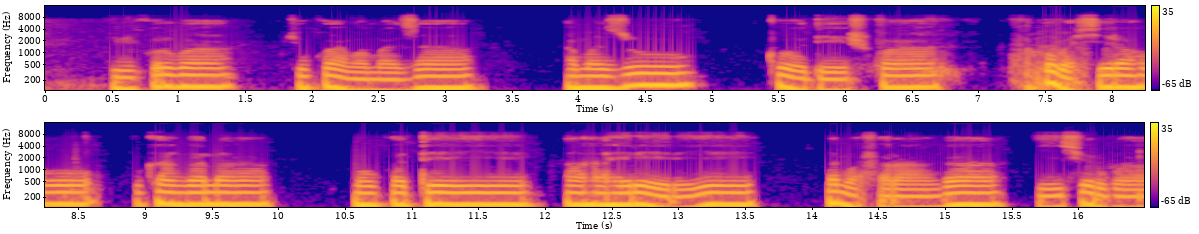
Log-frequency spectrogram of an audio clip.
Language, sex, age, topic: Kinyarwanda, male, 18-24, finance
